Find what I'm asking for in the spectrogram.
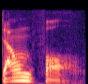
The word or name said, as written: downfall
